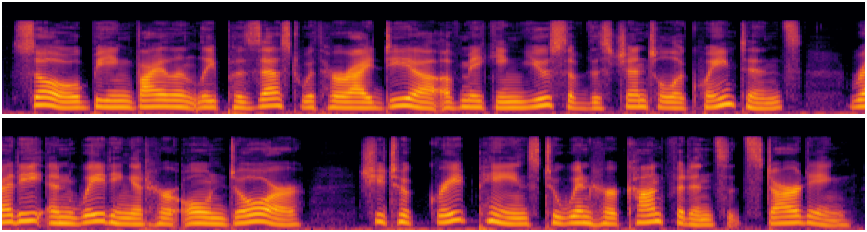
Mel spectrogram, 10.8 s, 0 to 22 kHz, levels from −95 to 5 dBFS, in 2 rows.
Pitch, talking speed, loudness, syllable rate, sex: 185 Hz, 170 wpm, -19 LUFS, 4.8 syllables/s, female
